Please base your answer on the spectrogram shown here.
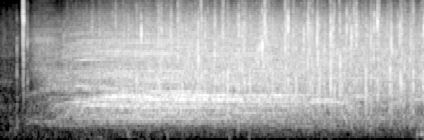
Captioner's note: audience cheering and applauding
